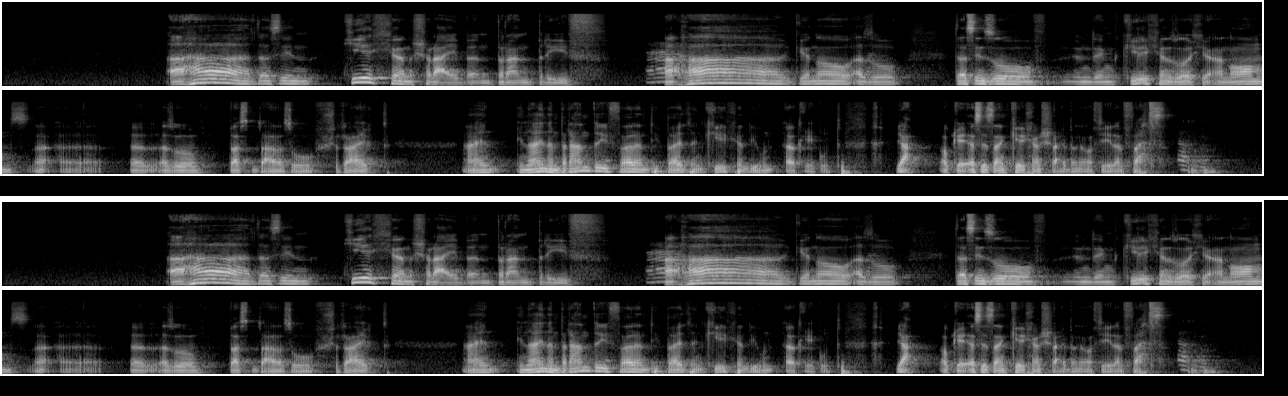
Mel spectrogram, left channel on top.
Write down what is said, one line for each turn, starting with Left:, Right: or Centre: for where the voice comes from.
Left: aha, das sind Kirchenschreiben, Brandbrief.
Right: Ah,
Left: Aha,
Right: okay.
Left: genau, also
Right: Macht
Left: das
Right: mehr Sinn.
Left: sind so in den Kirchen solche Annons, äh, äh, äh, also was man da so schreibt. Ein, in einem Brandbrief
Right: Okay.
Left: waren die beiden Kirchen, die... Un okay, gut. Ja, okay, es ist ein Kirchenschreiben auf jeden Fall.
Right: Okay.
Left: Mhm.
